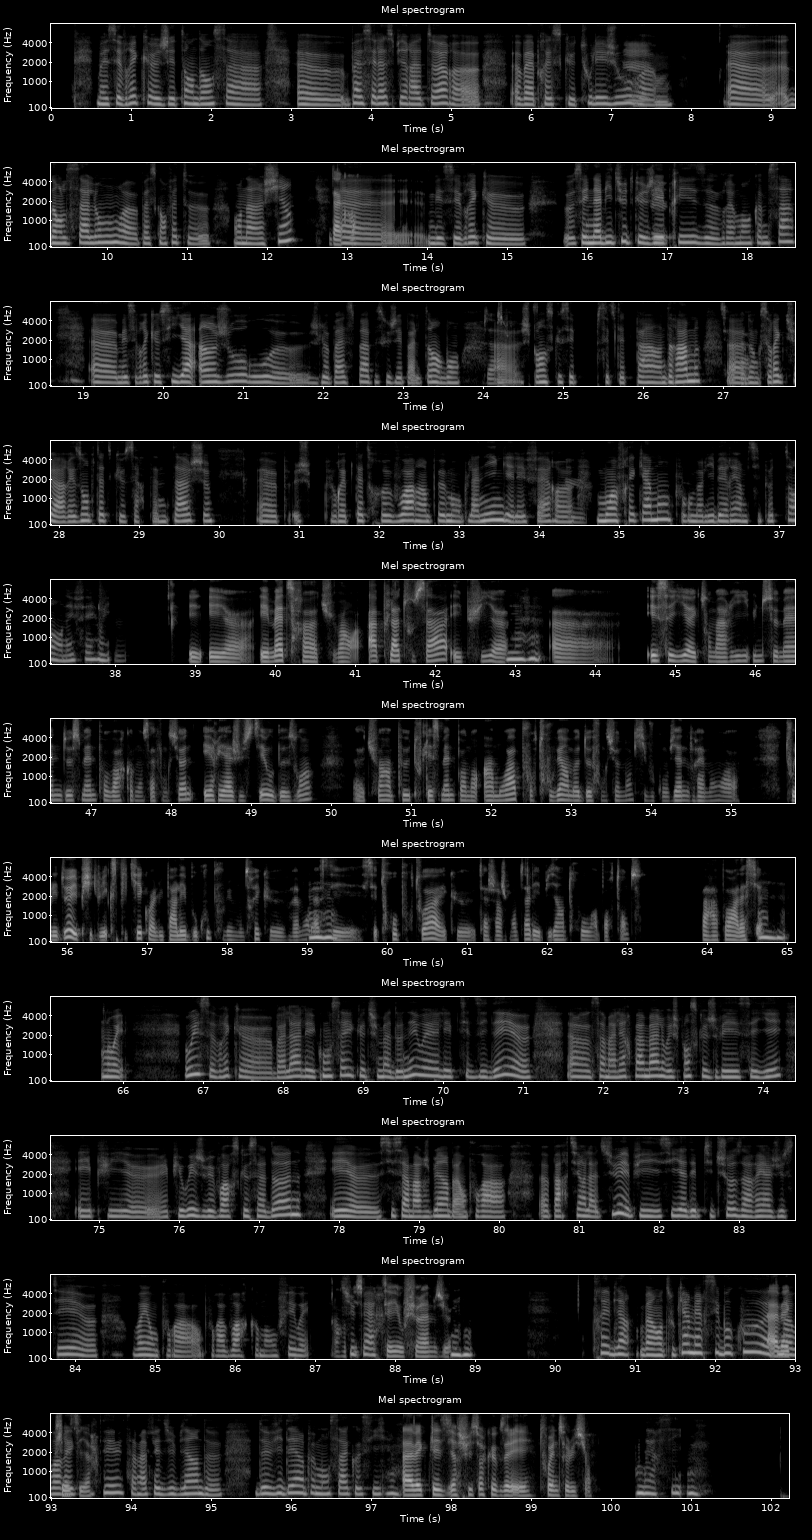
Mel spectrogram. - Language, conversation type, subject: French, advice, Comment gérer les conflits liés au partage des tâches ménagères ?
- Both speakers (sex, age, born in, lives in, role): female, 35-39, France, France, advisor; female, 35-39, France, France, user
- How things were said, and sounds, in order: tapping; chuckle; chuckle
